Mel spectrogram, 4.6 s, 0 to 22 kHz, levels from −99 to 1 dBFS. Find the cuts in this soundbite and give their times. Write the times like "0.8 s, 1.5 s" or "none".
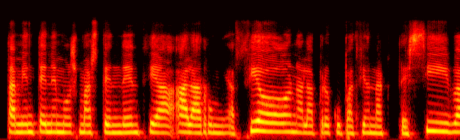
none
